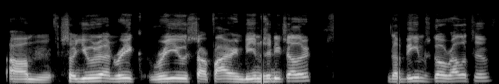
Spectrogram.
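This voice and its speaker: A man acting as judge in an online debate, summarizing quickly with fillers. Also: medium pitch, steady tone, poor audio.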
